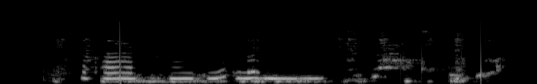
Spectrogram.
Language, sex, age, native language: Icelandic, female, 7, Icelandic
